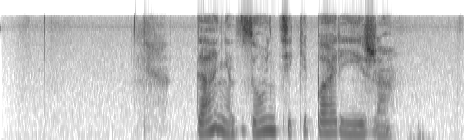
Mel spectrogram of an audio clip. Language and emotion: Russian, neutral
